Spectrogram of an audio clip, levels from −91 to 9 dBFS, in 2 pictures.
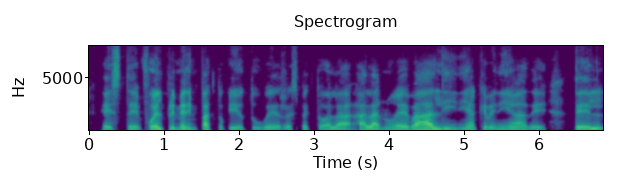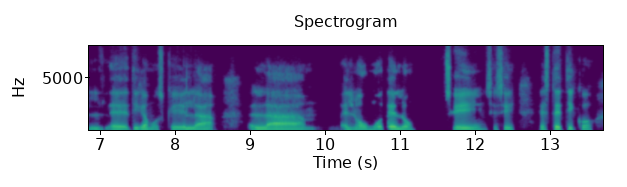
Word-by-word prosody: este, 110 +1 -2
fue 135 +1 +4
el 140 - +3
primer 135 -3 +2
impacto 130 +2 +1
que 115 -3 -3
yo 115 +2 -4
tuve 120 -1 -4
respecto 105 0 -7
a - - -1
la 100 0 +2
a 105 - -1
la 105 0 +5
nueva 140 +4 +5
línea 140 -1 -1
que 135 - -4
venía 130 +1 -2
de 110 -3 -7 0.3
del, 110 +2 +2
eh, 110 -2 0
digamos 120 +3 -2
que 105 -2 -3
la 105 -1 -1 0.4
la 105 -2 +2 0.5
el 125 -3 -5
nuevo 140 +1 -2
modelo 140 0 +2 0.4
sí, 150 +3 +1
sí, 150 -7 -13
sí, 160 +6 -4 0.3
estético 145 +8 +1
125 Hz, 135 wpm, -24 LUFS, 110-140 Hz, 0.5 s, la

